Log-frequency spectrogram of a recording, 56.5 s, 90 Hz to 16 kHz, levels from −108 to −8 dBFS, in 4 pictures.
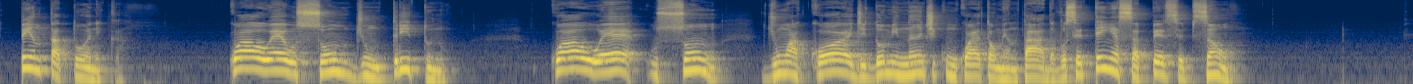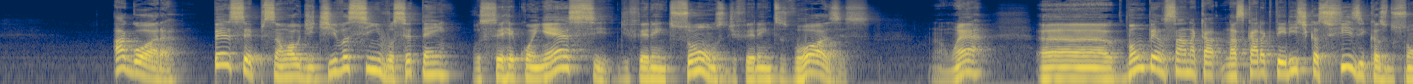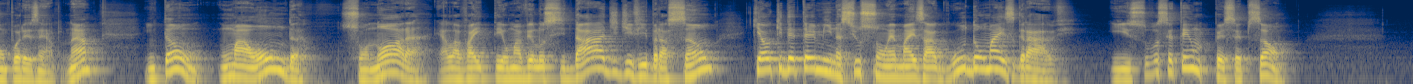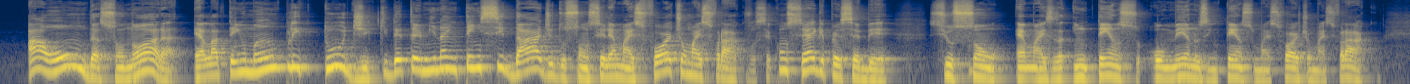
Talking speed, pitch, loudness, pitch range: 125 wpm, 145 Hz, -22 LUFS, 120-200 Hz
